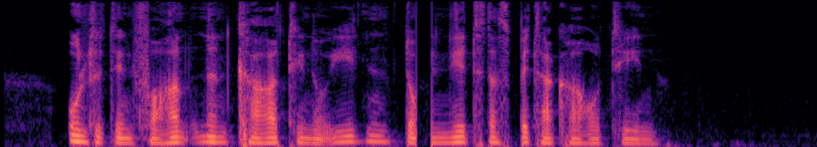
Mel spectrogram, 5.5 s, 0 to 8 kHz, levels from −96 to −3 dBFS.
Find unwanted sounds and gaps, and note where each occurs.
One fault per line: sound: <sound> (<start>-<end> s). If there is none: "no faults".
sound: dropout (2.8-2.9 s)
